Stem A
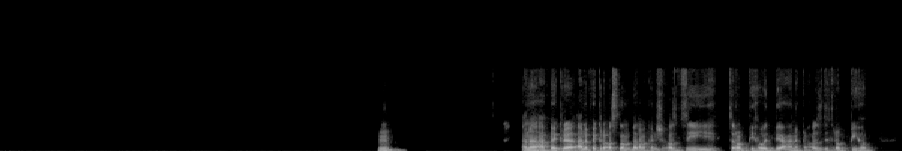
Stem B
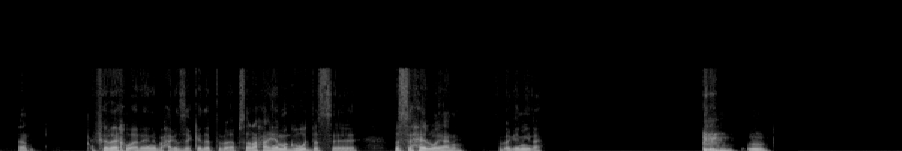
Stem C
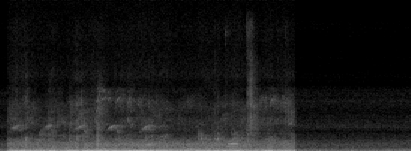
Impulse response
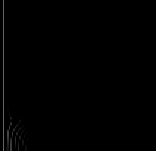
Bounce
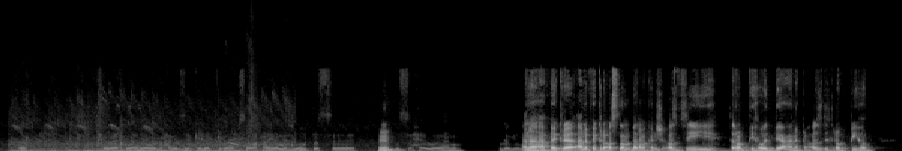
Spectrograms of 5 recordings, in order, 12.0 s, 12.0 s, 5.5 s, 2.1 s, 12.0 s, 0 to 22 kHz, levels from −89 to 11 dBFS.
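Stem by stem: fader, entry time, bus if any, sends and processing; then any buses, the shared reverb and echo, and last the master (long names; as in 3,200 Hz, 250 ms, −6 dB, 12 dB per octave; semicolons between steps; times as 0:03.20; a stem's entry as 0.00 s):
+1.5 dB, 0.00 s, send −18 dB, low-pass that shuts in the quiet parts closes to 980 Hz, open at −22.5 dBFS; high-shelf EQ 6,500 Hz +8 dB
−11.5 dB, 0.00 s, no send, soft clipping −16 dBFS, distortion −15 dB; EQ curve with evenly spaced ripples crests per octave 0.87, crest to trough 13 dB; brickwall limiter −22 dBFS, peak gain reduction 11 dB; automatic ducking −8 dB, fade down 0.25 s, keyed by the first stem
−11.5 dB, 0.00 s, no send, low-shelf EQ 240 Hz −10 dB; pitch modulation by a square or saw wave saw down 6.9 Hz, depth 250 cents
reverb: on, pre-delay 50 ms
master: no processing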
